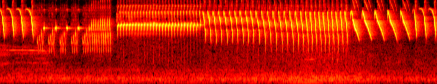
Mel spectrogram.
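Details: Canary in the wild: falling whistled notes and short chips, a brief break, then a long loud buzzy trill that turns into rapid repeated notes and ends with curving whistles.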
